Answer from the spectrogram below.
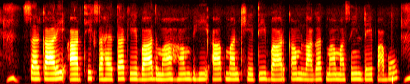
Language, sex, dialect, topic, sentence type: Chhattisgarhi, female, Eastern, agriculture, question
